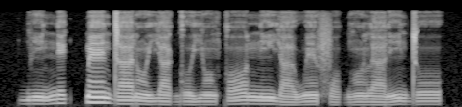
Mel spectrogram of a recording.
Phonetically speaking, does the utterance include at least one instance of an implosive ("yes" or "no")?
no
